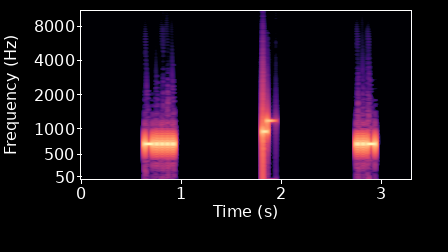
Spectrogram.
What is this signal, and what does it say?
Morse code, heard as a keyed tone, about 44 wpm, 700 Hz. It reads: 6 U
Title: Single Letter-Number Alt 45wpm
